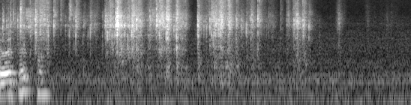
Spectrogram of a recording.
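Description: Foil packs crinkle loudly as hands tear them open.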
